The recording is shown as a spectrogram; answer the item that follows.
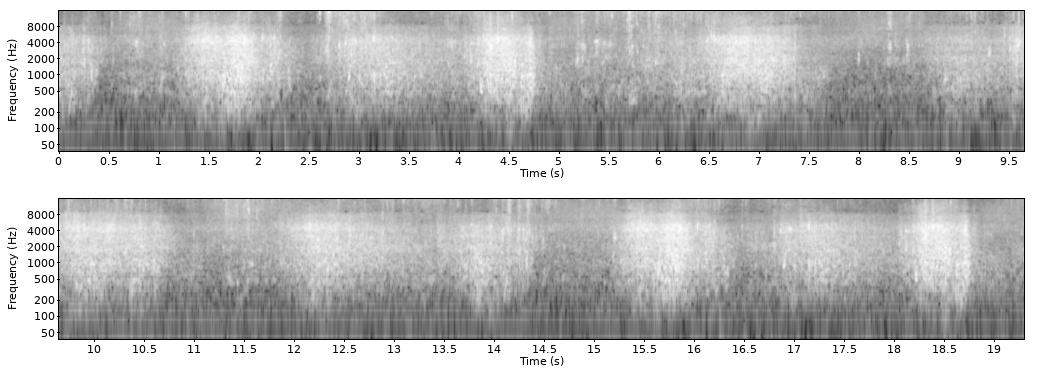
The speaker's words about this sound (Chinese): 观察海浪浸润每一粒沙，向后退去，最终离开。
